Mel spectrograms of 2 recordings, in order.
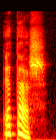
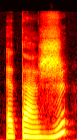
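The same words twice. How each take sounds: First: The final consonant is a voiceless sh sound. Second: The final consonant is a voiced zh sound. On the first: The speaker calls it right. "but этаж" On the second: The speaker calls it wrong. "Not этаж"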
